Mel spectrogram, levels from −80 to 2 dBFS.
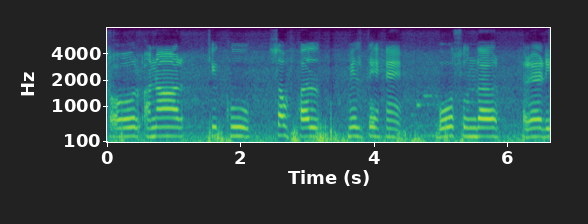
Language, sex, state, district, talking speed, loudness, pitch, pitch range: Hindi, female, Haryana, Jhajjar, 90 wpm, -14 LUFS, 230 Hz, 225-235 Hz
